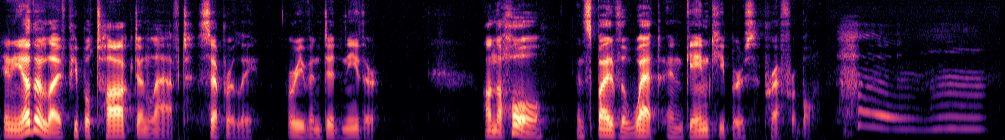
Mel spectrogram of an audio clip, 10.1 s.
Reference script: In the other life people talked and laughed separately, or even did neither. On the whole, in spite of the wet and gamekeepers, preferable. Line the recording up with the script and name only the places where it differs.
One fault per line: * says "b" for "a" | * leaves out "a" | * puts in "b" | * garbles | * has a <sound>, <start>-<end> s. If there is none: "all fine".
* has a sigh, 8.3-9.9 s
